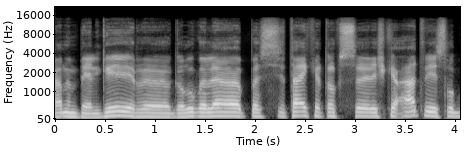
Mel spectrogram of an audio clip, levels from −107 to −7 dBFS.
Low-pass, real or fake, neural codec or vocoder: 14.4 kHz; fake; codec, 32 kHz, 1.9 kbps, SNAC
